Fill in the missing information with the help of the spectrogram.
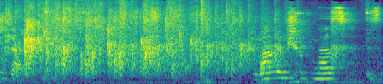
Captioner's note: applause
